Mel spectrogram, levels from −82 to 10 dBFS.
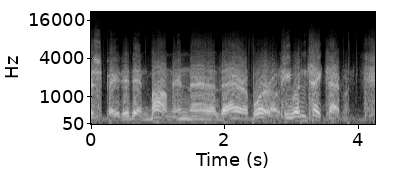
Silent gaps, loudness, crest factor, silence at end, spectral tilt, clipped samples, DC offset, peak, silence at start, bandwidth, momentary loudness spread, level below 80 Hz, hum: none; -14 LUFS; 12 dB; 0 s; -5 dB/octave; under 0.1%; under 0.1%; -2 dBFS; 0 s; 10 kHz; 4 LU; -46 dBFS; none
